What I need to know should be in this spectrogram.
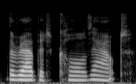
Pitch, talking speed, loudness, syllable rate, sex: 205 Hz, 175 wpm, -19 LUFS, 5.2 syllables/s, female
